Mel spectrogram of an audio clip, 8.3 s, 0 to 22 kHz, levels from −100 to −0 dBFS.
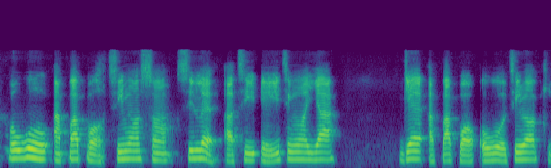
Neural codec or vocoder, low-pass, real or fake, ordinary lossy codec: codec, 16 kHz, 1.1 kbps, Voila-Tokenizer; none; fake; none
